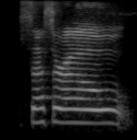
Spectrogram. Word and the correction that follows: Cesaro: What, how do you say his name? – Cesaro. – My apologies, Cesaro.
